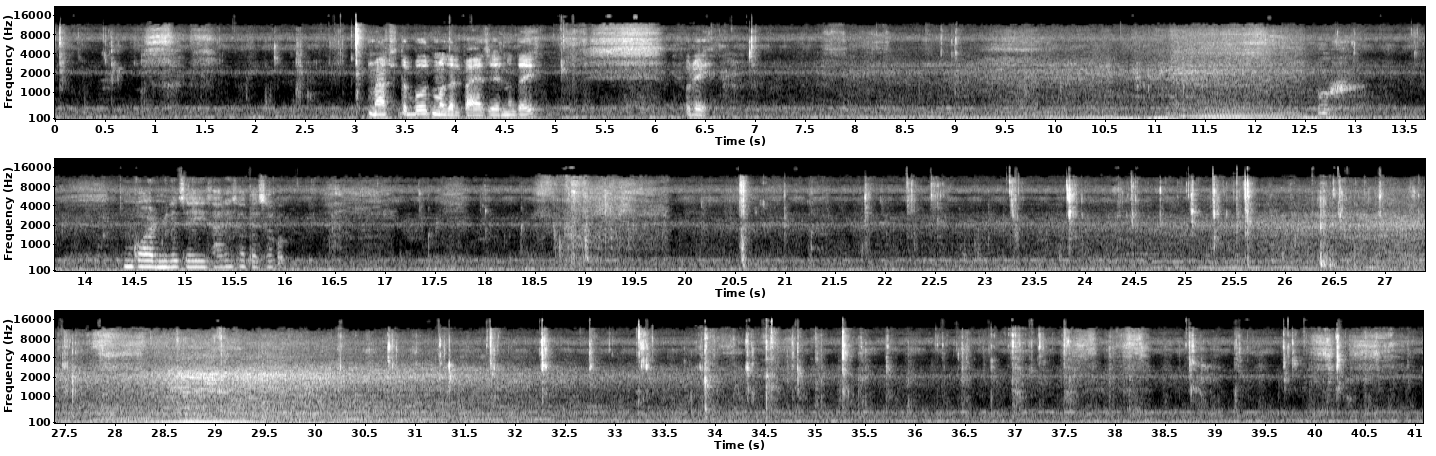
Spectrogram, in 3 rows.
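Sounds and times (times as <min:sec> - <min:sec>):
chewing and mouth clicks: 0:00.0 - 0:01.1, 0:01.8 - 0:03.2, 0:06.9 - 0:07.2, 0:08.8 - 0:09.2, 0:20.2 - 0:27.7, 0:30.2 - 0:41.0
steady low hum: 0:00.0 - 0:41.0
low rumble: 0:07.2 - 0:18.5, 0:23.5 - 0:35.0.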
